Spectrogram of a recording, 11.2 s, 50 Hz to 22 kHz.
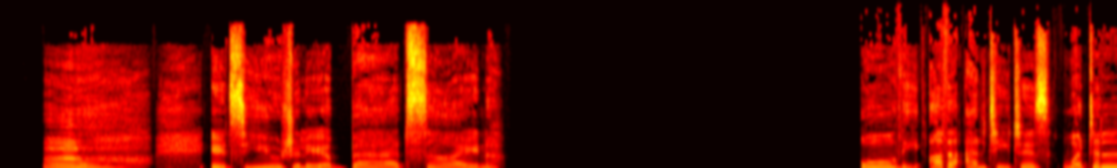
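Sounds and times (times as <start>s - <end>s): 
person giving a drawn-out voiced yawn: 0.4s - 1.5s
speech: 2.1s - 5.1s, 8.6s - 11.1s.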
